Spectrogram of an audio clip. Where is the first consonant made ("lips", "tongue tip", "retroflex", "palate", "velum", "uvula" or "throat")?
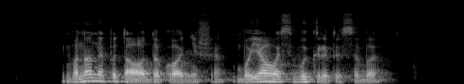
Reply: lips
